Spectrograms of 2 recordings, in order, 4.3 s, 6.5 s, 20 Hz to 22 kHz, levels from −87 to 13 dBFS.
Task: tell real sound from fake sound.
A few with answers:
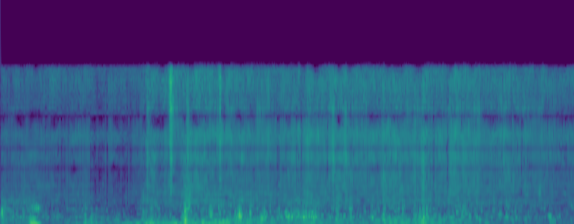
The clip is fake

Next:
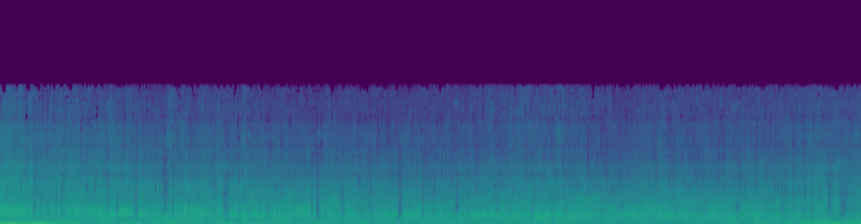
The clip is fake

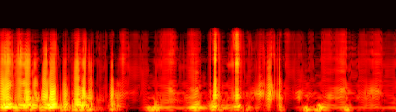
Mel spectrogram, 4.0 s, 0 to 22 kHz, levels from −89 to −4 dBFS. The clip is fake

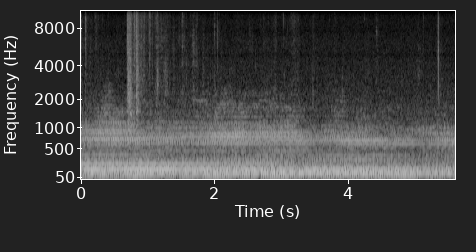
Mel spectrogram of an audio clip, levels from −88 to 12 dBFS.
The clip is real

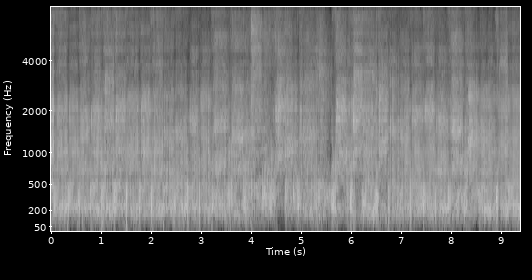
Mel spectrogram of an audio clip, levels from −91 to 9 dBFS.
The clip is fake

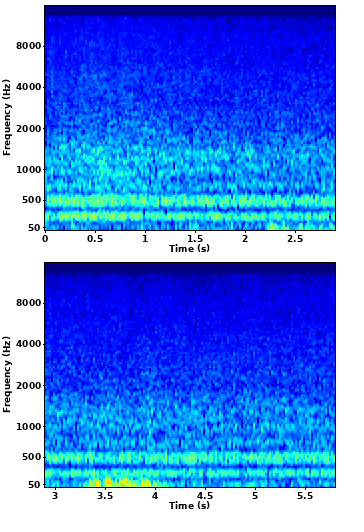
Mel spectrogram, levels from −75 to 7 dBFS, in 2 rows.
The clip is real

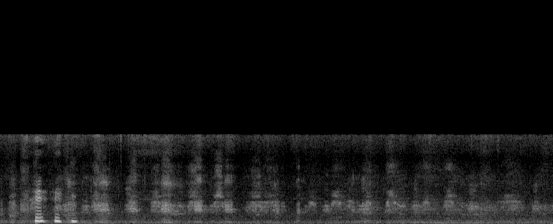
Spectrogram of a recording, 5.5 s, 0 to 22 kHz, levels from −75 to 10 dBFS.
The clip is fake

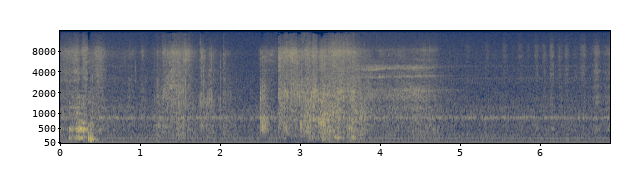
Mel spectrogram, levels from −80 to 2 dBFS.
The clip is real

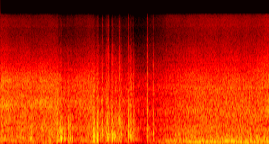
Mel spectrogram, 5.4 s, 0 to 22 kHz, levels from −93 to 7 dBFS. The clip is fake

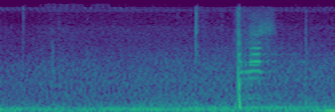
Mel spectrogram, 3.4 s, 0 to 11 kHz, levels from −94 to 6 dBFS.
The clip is real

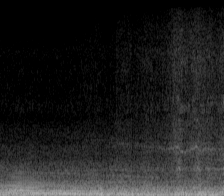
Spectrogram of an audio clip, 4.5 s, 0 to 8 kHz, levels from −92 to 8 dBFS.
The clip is real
